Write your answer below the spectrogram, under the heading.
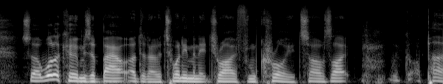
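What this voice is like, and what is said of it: Usual voice. Nothing is said of it.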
